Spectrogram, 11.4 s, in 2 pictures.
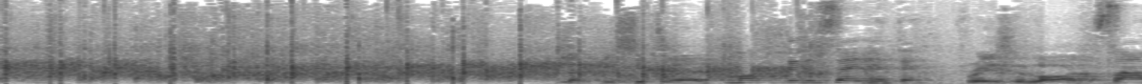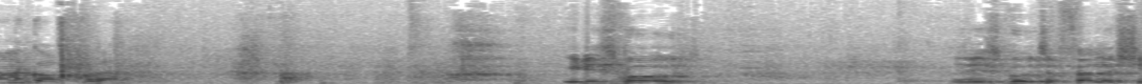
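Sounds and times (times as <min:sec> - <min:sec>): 
audience clapping: 0:00.0 - 0:04.3
speech: 0:02.8 - 0:06.6, 0:08.5 - 0:09.3, 0:10.4 - 0:11.4.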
